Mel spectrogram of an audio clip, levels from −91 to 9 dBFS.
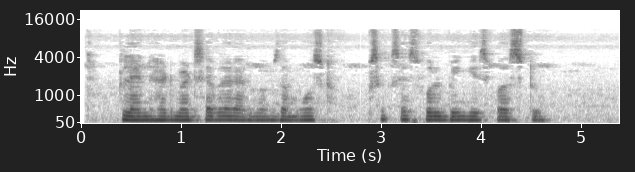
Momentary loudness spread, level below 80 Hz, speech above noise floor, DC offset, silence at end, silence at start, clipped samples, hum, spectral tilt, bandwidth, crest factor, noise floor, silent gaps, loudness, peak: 10 LU; -54 dBFS; 33 dB; under 0.1%; 0.7 s; 0.05 s; under 0.1%; none; -6 dB/octave; 11.5 kHz; 16 dB; -57 dBFS; none; -26 LUFS; -10 dBFS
